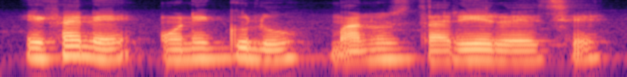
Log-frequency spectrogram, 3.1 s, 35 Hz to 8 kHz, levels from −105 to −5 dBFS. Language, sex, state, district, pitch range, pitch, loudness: Bengali, male, Tripura, West Tripura, 120-135 Hz, 130 Hz, -20 LUFS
